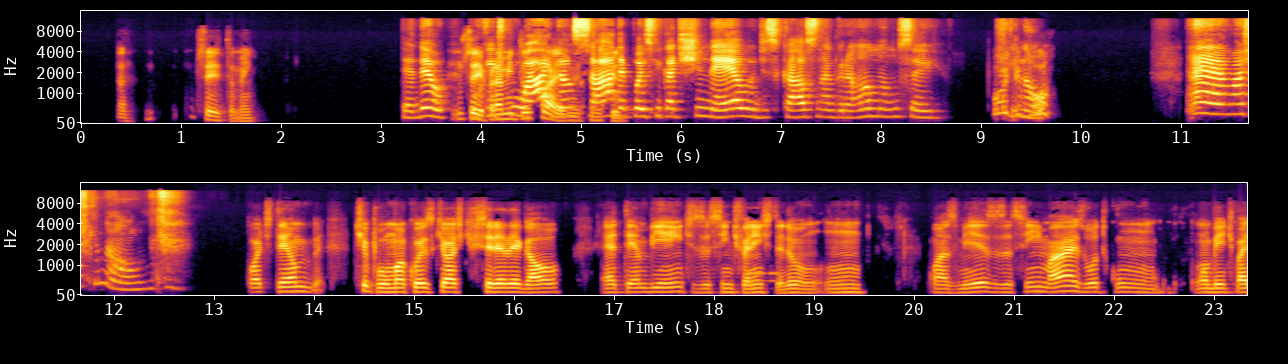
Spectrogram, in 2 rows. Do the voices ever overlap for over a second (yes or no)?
yes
